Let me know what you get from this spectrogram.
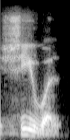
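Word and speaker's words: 시월: इसके अलावा हमारे साथ 10 को हम शिप नहीं बोलेंगे, शीवल मसलन 10वां महीना।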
